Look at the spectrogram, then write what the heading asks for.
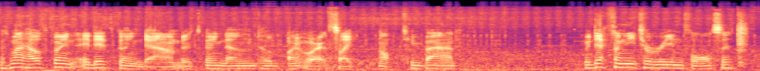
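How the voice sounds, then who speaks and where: A man's voice: medium pitch, normal speed, vocal fry, over music. Rambling young man streaming a game. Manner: rambling, joking, swears casually. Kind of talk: casual gaming commentary.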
